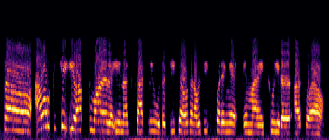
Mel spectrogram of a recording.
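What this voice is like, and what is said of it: Noticeable accent. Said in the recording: “I love your accent.”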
